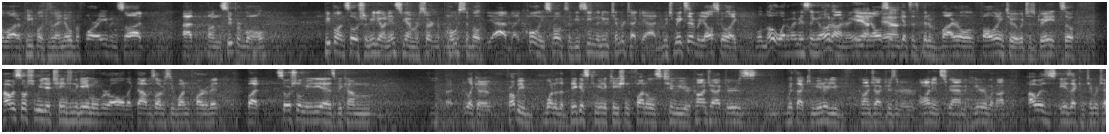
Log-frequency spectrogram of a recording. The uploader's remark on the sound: Live from Las Vegas at IBS 2019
